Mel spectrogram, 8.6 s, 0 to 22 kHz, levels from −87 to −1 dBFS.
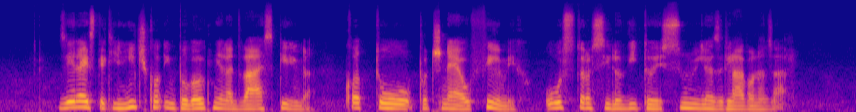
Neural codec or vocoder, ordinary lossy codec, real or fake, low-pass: codec, 44.1 kHz, 2.6 kbps, DAC; none; fake; 19.8 kHz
